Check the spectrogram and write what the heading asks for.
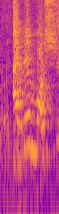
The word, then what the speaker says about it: Ademoshun: My name is Ademoshun, not Ademoshun.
